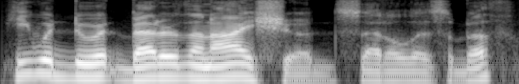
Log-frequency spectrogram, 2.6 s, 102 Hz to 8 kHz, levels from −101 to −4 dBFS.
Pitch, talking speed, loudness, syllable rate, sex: 125 Hz, 230 wpm, -15 LUFS, 5.7 syllables/s, male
